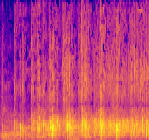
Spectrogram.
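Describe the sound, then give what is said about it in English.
Scattered applause from an audience during a sermon, many hands clapping at a moderate, fairly steady level across the few seconds, dying out, with a faint crowd murmur and no clear speech over it. “My applause is dying out.”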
